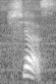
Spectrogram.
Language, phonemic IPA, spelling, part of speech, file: French, /ʃjas/, chiasse, noun / verb, Fr-chiasse.ogg
- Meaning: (noun) 1. the runs, diarrhoea 2. vexation, pain, annoyance; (verb) first-person singular imperfect subjunctive of chier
